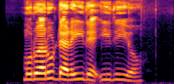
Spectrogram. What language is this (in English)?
Kikuyu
